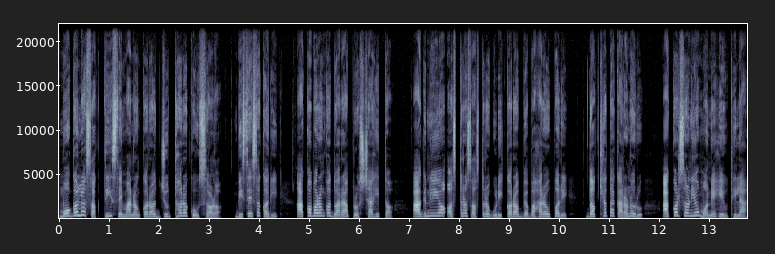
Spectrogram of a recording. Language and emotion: Odia, neutral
